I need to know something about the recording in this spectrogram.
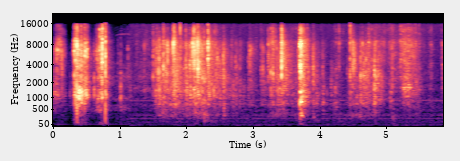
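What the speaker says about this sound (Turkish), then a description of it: "Hemen şöyle paketi açıyorum." A sous vide vacuum bag holding cooked osso buco is torn and pulled open, giving a few sharp crinkling plastic rips followed by continuous close rustling and crackling.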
